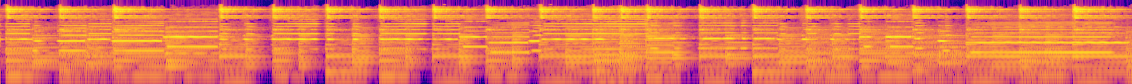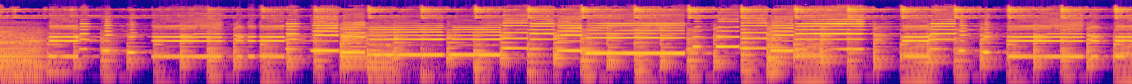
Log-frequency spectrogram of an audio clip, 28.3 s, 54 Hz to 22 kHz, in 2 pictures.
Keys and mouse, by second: 0.6 click, 2.5 click, 4.4 g, 4.7 z, 6.4 click, 7.3 ctrl+r, 7.9 click, 9.5 right click, 10.9 click, 11.6 g, 12.5 z, 14.5 click, 15.7 middle click, 16.7 shift+click, 17.5 middle click, 18.3 g, 18.8 z, 20.7 click, 21.4 ctrl+r, 22.0 click, 22.5 right click, 23.1 ctrl+r, 23.7 click, 24.2 right click, 24.6 middle click, 25.4 click, 26.6 middle click, 27.2 click, 27.7 middle click.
